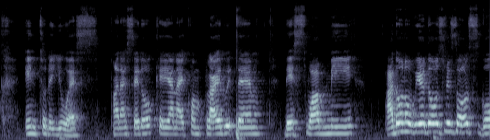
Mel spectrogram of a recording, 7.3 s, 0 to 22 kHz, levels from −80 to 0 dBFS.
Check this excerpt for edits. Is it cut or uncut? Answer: uncut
